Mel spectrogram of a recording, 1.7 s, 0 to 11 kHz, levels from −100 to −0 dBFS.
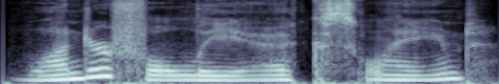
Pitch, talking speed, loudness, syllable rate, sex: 195 Hz, 110 wpm, -15 LUFS, 4.7 syllables/s, female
